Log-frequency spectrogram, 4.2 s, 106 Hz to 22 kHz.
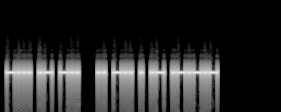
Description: Morse code, heard as a keyed tone, about 32 wpm, 700 Hz. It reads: BAD IDEA.
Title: Sentences from Top 1000 Words - Review Part 5 - 30wpm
